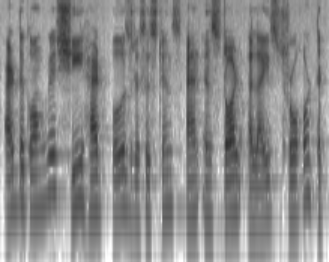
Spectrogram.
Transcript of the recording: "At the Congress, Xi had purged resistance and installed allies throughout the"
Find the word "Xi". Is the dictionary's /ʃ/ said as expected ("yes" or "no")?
yes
